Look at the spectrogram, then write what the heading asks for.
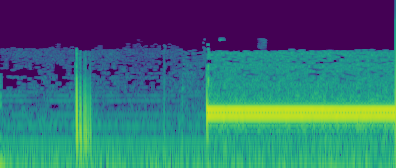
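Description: A steady, unbroken telephone line tone sounds after a call is cut off. It starts abruptly with a click partway through and holds loud to the end, after a brief burst over a low hum.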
